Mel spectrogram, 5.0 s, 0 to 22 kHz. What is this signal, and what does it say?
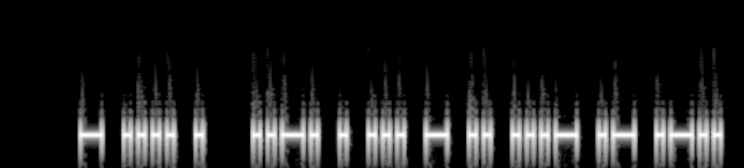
Morse code, heard as a keyed tone, about 25 wpm, 700 Hz. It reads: THE FESTIVAL
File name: practice / 25wpm / Difficult Sentences with Hints - 25wpm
